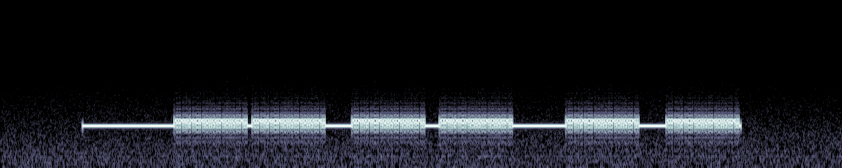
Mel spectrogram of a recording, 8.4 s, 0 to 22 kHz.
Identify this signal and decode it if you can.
300-baud modem data (V.21 tones), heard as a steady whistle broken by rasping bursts, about 300 baud, 200 Hz shift.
